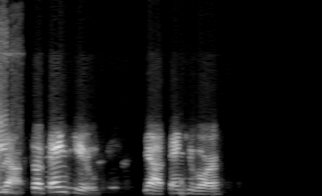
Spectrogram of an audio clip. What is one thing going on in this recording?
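A young woman talks cheerfully over an online call.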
